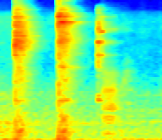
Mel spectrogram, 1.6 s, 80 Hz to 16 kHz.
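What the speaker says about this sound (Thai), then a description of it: "สำหรับ การตอก็ ใช้ท่อแป๊บ เหล็กนะครับ1กับ2 สามารถตอกลูกปืนได้อะ" A bearing is driven into a water pump by striking a steel pipe with a hammer, giving three sharp, ringing metallic blows close by, with each blow fainter than the last.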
